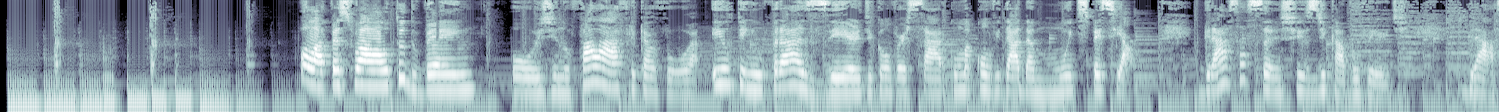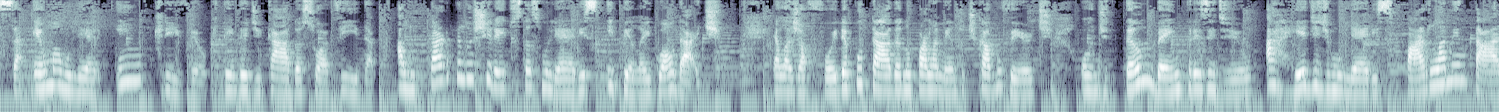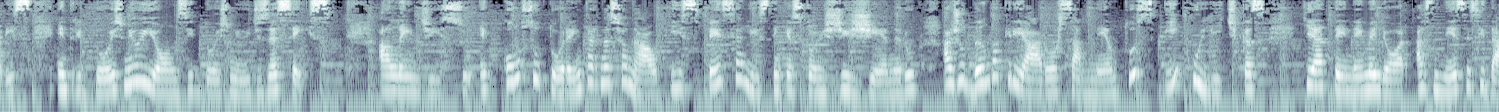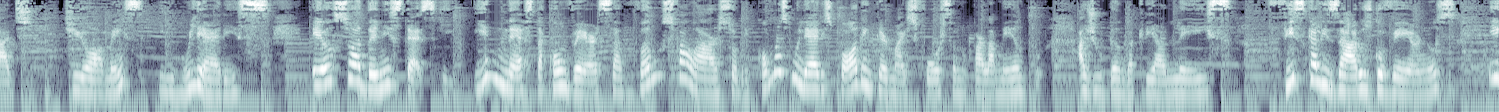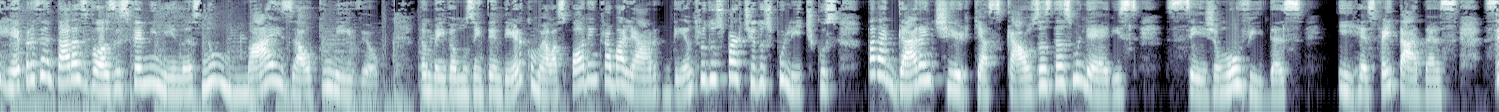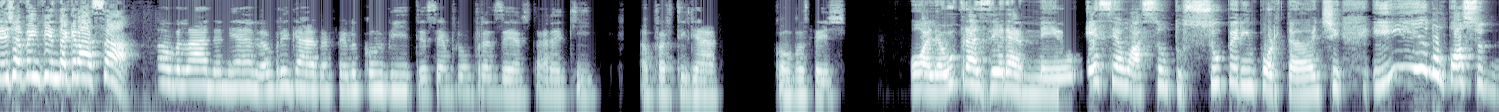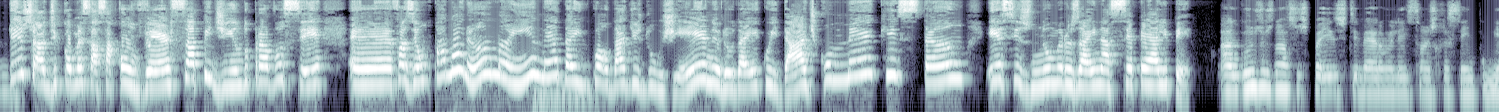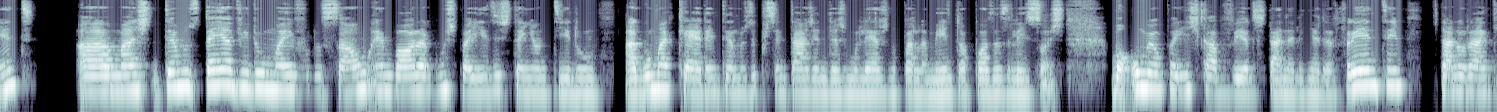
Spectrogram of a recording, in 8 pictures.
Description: A luta pela igualdade de género e pela maior participação das mulheres na política continua a ser um desafio na Comunidade dos Países de Língua Portuguesa (CPLP). Graça Sanches, ex-deputada cabo-verdiana e especialista em questões de género, destacou em entrevista ao Fala África que, embora haja...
